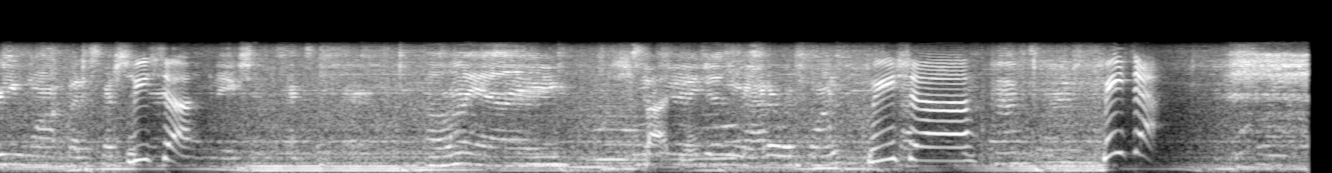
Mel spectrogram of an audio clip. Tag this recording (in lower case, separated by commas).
music, speech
